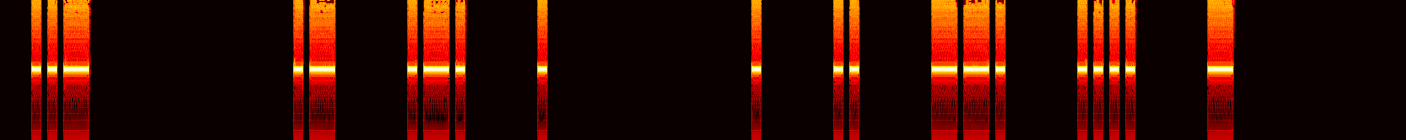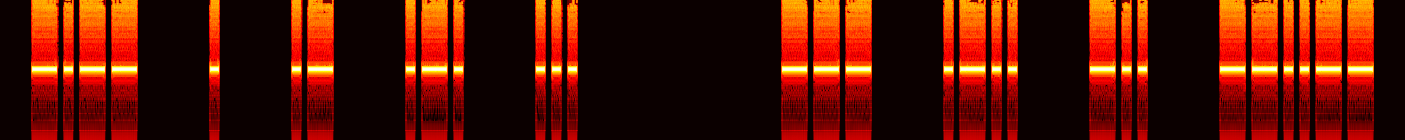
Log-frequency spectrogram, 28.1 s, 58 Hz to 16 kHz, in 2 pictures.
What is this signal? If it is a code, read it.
Morse code, heard as a keyed tone, about 15 wpm, spaced as for 8 wpm, 1000 Hz. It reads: U ARE EIGHT YEARS OLD,
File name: qotdfiles / 8wpm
